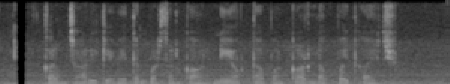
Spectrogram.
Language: Maithili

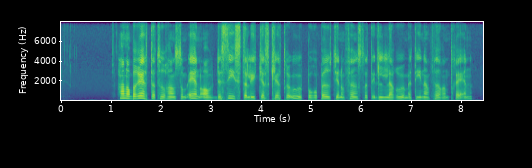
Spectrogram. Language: Swedish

